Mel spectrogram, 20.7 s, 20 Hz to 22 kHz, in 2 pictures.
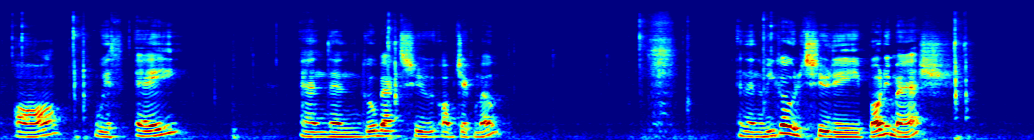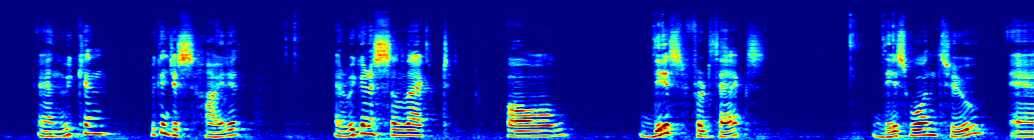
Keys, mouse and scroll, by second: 0.1 click, 0.7 a, 5.4-7.6 middle drag, 7.6 click, 13.2 click, 14.3-16.8 middle drag, 16.8 click, 19.1 shift+click.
